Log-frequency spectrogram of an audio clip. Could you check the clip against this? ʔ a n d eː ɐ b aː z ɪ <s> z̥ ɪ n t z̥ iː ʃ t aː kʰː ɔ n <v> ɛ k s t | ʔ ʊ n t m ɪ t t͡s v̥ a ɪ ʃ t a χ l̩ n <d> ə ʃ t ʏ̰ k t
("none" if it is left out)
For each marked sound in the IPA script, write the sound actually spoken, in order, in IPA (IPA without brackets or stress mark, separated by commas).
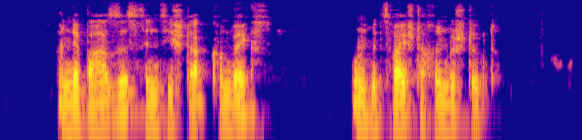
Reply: s, v, b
